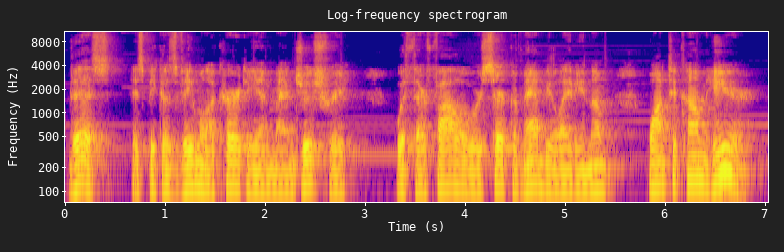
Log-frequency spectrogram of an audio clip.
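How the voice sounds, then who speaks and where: A calm, authoritative Buddha read by a man teaches in a sutra audio drama. The low voice is measured and solemn, over soft music. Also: echoey room, close to an everyday voice. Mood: calm, instructive. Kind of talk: audio drama scripture dialogue. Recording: background music under the voice.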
